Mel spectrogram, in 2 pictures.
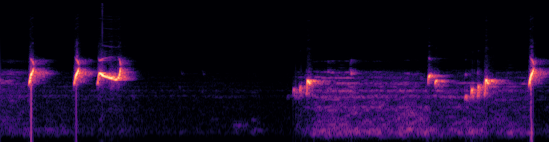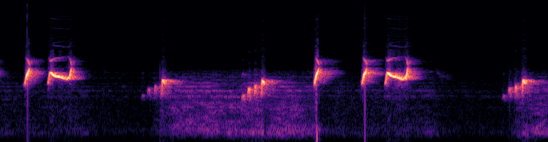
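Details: Master recording of a black-crested bulbul for cage-bird training: clusters of three sharp high whistles alternating with lower, rough, rolling phrases, the pattern repeating roughly every two to three seconds.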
